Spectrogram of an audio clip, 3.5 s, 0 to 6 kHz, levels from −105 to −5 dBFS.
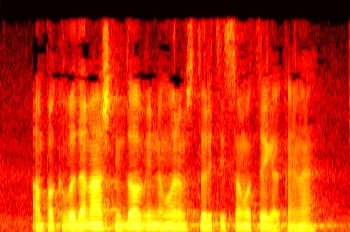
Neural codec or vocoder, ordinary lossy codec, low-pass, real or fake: vocoder, 44.1 kHz, 80 mel bands, Vocos; MP3, 32 kbps; 5.4 kHz; fake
